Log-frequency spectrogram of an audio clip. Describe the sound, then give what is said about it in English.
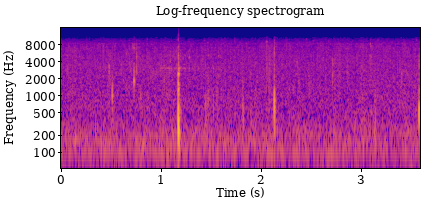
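Steady rain falls in a soft, continuous hiss, with a few louder individual drops tapping at irregular moments. No one speaks. “The rain is coming down.”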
